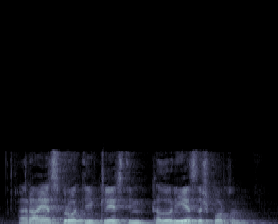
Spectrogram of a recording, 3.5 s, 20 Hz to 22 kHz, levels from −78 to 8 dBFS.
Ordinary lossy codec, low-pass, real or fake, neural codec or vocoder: AAC, 32 kbps; 7.2 kHz; real; none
